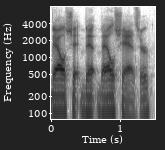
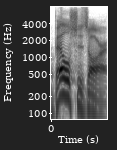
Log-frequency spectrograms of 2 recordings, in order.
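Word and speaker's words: Belshazzar: So if you go to Daniel chapter 5, which is up on your screen, uh it talks about King Belshazzer is how I pronounce it or Belshazar.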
